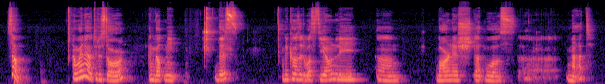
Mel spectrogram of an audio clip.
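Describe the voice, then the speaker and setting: With audible room echo, a woman speaks at a very slow pace with long, frequent pauses and lively intonation. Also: medium pitch for a woman. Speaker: artist vlogger. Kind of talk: casual vlog. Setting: home kitchen.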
